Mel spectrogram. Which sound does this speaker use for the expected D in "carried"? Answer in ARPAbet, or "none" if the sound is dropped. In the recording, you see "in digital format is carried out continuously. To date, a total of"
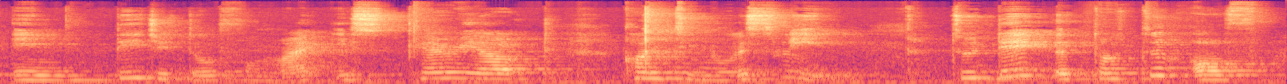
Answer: none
